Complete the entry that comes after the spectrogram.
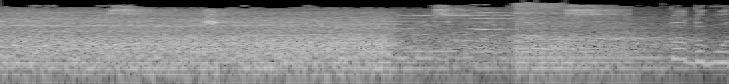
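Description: Loud, steady rumbling roar of a subway train running in the São Paulo metro, broadband and continuous with a slight shift partway through.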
